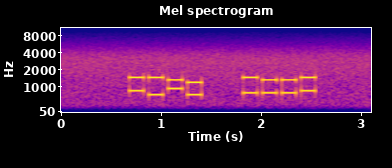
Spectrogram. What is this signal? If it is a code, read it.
DTMF, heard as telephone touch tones, dialled by machine, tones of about 140 ms, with phone line noise. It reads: 9301 6559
